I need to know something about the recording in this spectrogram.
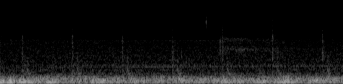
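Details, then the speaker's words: Eberspächer Airtronic D2 diesel heater after repair (it previously only smoked and would not start, carbon in exhaust), running from a battery with low voltage: soft steady burner rumble, fuel pump ticking about twice a second, slight smoke expected to clear; normal ignition. "the unit is starting to burn actually not like before so i think this unit is repaired maybe just just a little smoke coming out but this will clear out"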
